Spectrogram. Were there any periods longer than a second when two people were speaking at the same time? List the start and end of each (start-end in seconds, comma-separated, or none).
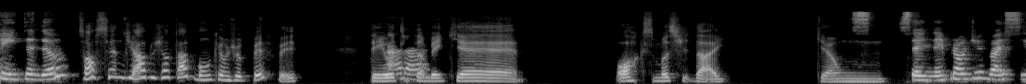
none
